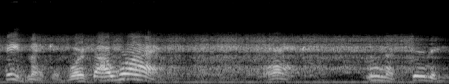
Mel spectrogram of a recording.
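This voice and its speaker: An actor playing a cynical, needling rocket engineer sidekick with slangy, sarcastic talk in a vintage radio drama. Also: male voice, sits high, big pitch swings, a little slow. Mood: amused, cynical. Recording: noisy, dull vintage radio recording.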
